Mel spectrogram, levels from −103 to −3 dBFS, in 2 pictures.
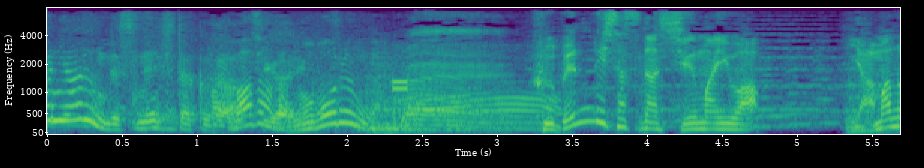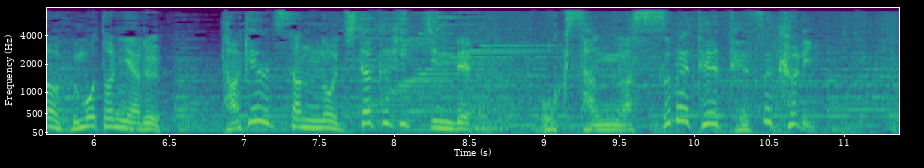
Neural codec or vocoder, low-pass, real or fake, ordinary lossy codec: none; 7.2 kHz; real; MP3, 32 kbps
